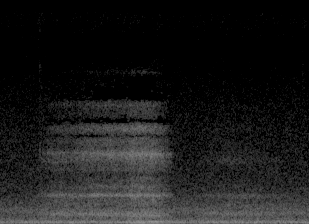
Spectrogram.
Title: Short soft snoring sound effect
